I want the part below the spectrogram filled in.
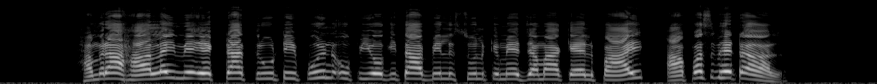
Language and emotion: Maithili, happy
